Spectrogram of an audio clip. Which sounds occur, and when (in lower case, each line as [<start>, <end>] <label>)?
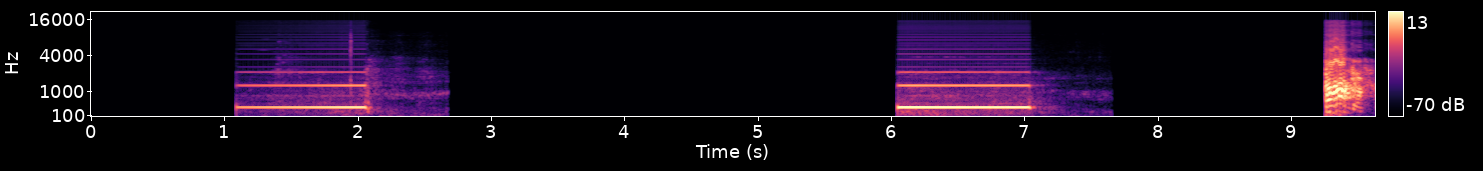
[1.05, 2.06] busy signal
[1.32, 1.47] generic impact sounds
[1.89, 1.94] generic impact sounds
[2.09, 2.65] human voice
[6.02, 7.08] busy signal
[6.02, 7.64] mechanisms
[7.30, 7.57] generic impact sounds
[9.22, 9.63] man speaking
